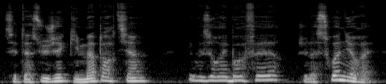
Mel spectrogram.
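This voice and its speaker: A man voicing an eager, obsessive hospital doctor who speaks in an excitable, insistent way. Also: a little high, normal speed, slightly rough, pitched above the performer's own voice.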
